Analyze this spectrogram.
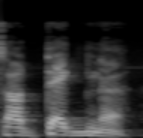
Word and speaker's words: Sardegna: Vodka Rob saying, I pronounce the D as well. Good for you. Yes, Sardegna.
